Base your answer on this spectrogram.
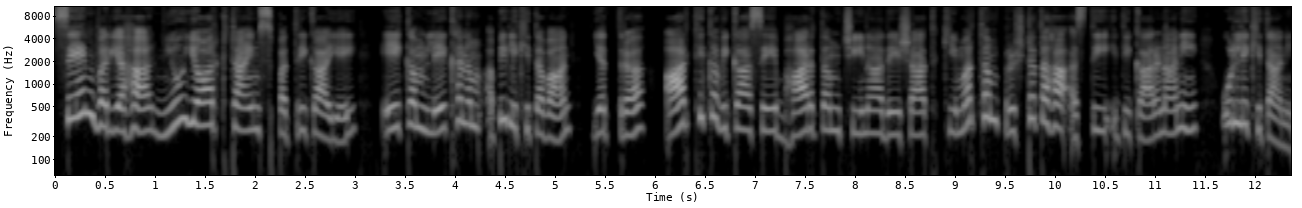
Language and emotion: Sanskrit, neutral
